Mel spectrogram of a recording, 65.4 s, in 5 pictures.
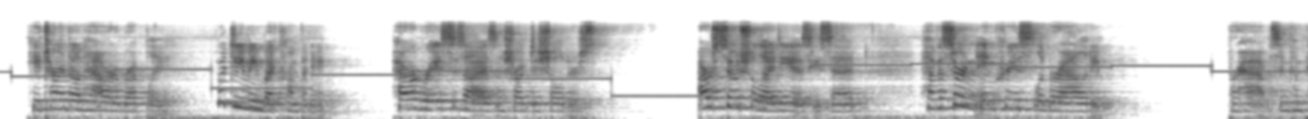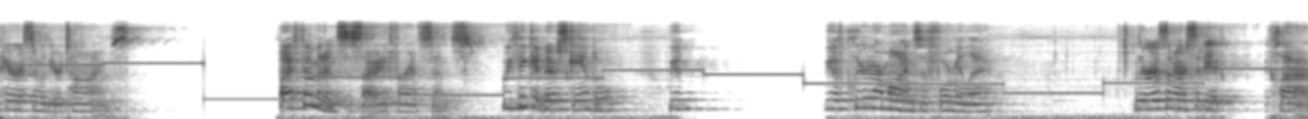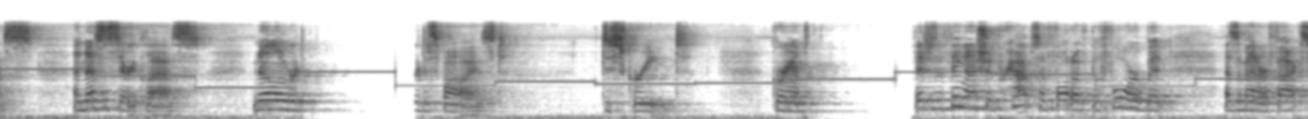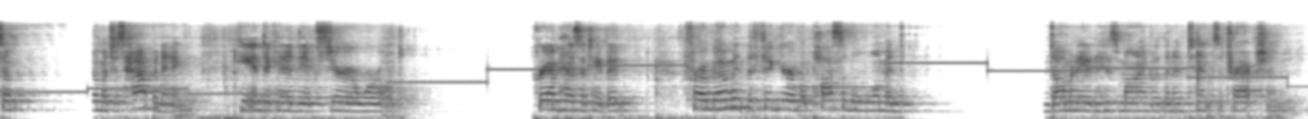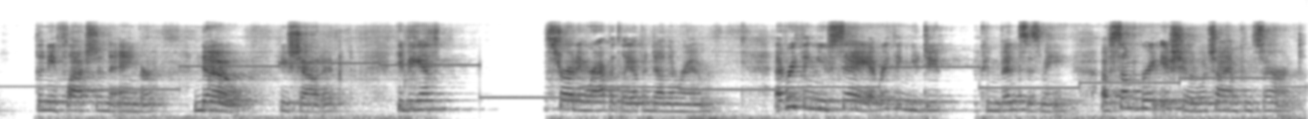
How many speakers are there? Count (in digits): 1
